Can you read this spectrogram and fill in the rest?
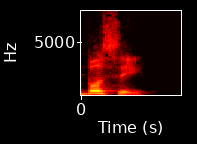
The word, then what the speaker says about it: Bussi: No Brandon Bussy, none. And that's exactly how it's pronounced, B-U-S-S-I. That's exactly how it is.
